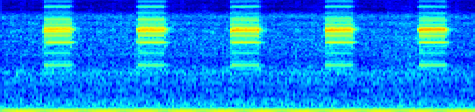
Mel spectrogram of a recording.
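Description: A school bus warning buzzer sounds while the air system fills, giving five evenly spaced electronic beeps about two-thirds of a second apart over a constant low hum, loud and close with no one speaking.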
